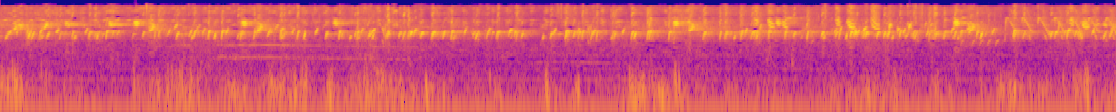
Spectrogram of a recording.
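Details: European goldfinches calling as a group, mating and readiness calls meant to stimulate males to sing; dense high twittering chirps run continuously, overlapping from many birds, with low rumbling background noise.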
